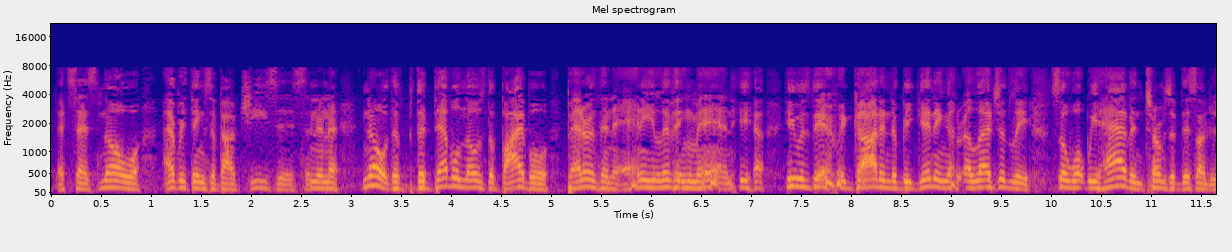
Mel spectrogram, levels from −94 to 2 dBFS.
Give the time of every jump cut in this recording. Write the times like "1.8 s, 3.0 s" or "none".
2.6 s, 5.1 s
